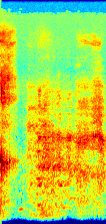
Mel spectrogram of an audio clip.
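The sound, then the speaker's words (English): A person imitates a snore while telling of Jesus asleep on the boat in a storm, with one drawn-out, raspy, breathy rumble lasting about two seconds, heard alone and at a steady, moderate loudness. “I don't know if Jesus snored.”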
